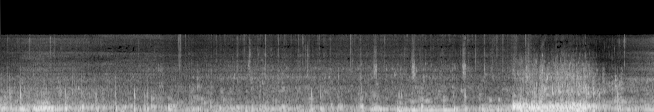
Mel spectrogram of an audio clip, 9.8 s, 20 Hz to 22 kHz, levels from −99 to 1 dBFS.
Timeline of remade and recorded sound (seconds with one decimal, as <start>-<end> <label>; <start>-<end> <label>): 0.0-2.4 recorded; 2.4-3.2 remade; 3.2-7.2 recorded; 7.2-8.0 remade; 8.0-9.8 recorded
